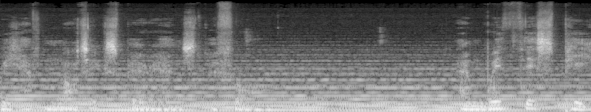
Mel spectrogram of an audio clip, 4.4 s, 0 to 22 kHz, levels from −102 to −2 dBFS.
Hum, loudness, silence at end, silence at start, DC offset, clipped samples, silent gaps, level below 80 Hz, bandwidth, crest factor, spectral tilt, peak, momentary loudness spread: none; -15 LUFS; 0 s; 0 s; under 0.1%; under 0.1%; none; -24 dBFS; 19 kHz; 14 dB; -6 dB/octave; 0 dBFS; 6 LU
